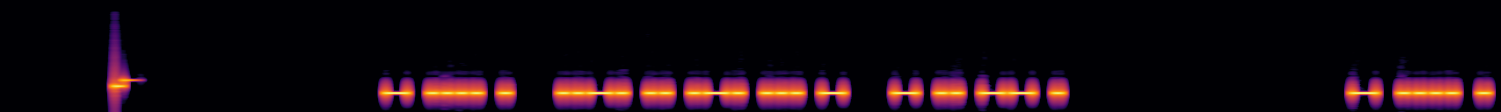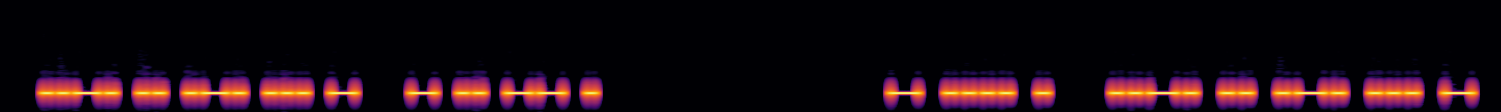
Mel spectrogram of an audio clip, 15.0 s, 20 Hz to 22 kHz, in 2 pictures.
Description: Morse code, heard as a keyed tone, about 31 wpm, 700 Hz. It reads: THE FIRST TIME THE FIRST TIME THE FIRST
